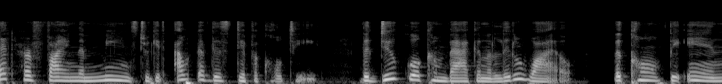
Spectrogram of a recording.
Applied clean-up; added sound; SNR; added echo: none; none; none; none.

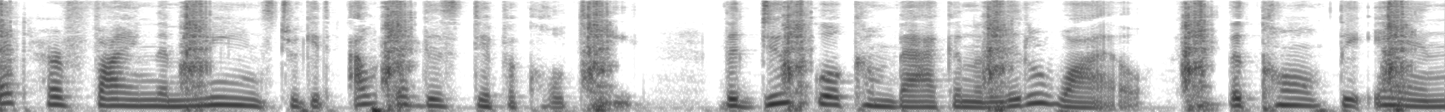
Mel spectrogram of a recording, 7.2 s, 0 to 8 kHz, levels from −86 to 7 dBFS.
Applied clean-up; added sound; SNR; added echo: none; Clock; 8 dB; none.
